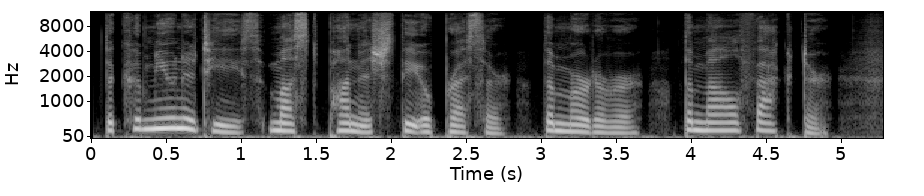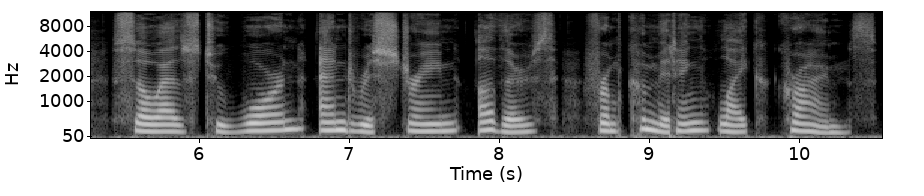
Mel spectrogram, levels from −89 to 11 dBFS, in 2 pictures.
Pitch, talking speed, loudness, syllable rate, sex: 195 Hz, 120 wpm, -17 LUFS, 4.1 syllables/s, female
